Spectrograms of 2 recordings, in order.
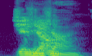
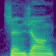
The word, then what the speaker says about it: Xinjiang: particularly in the Xinjiang province. I think I got that right, too. – Xinjiang. – Close. Yeah. Gosh, I got the wrong emphasis on the wrong syllable.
